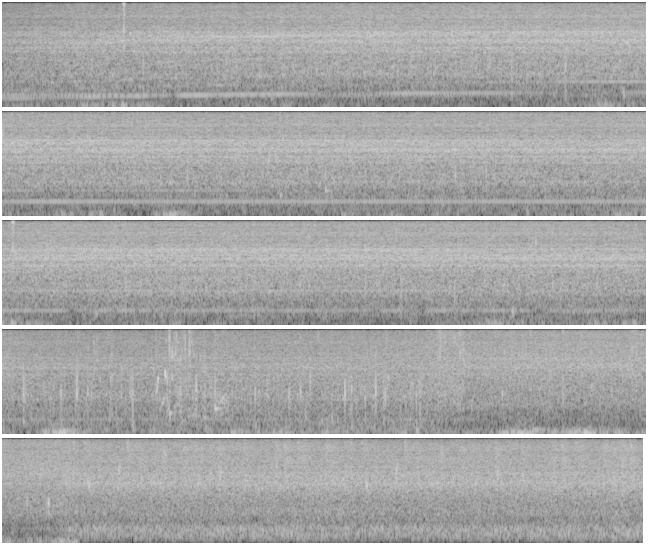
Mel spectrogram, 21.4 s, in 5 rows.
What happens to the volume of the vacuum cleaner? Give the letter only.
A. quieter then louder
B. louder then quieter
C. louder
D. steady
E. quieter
E.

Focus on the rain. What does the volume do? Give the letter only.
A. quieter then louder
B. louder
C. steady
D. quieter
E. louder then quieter
B.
